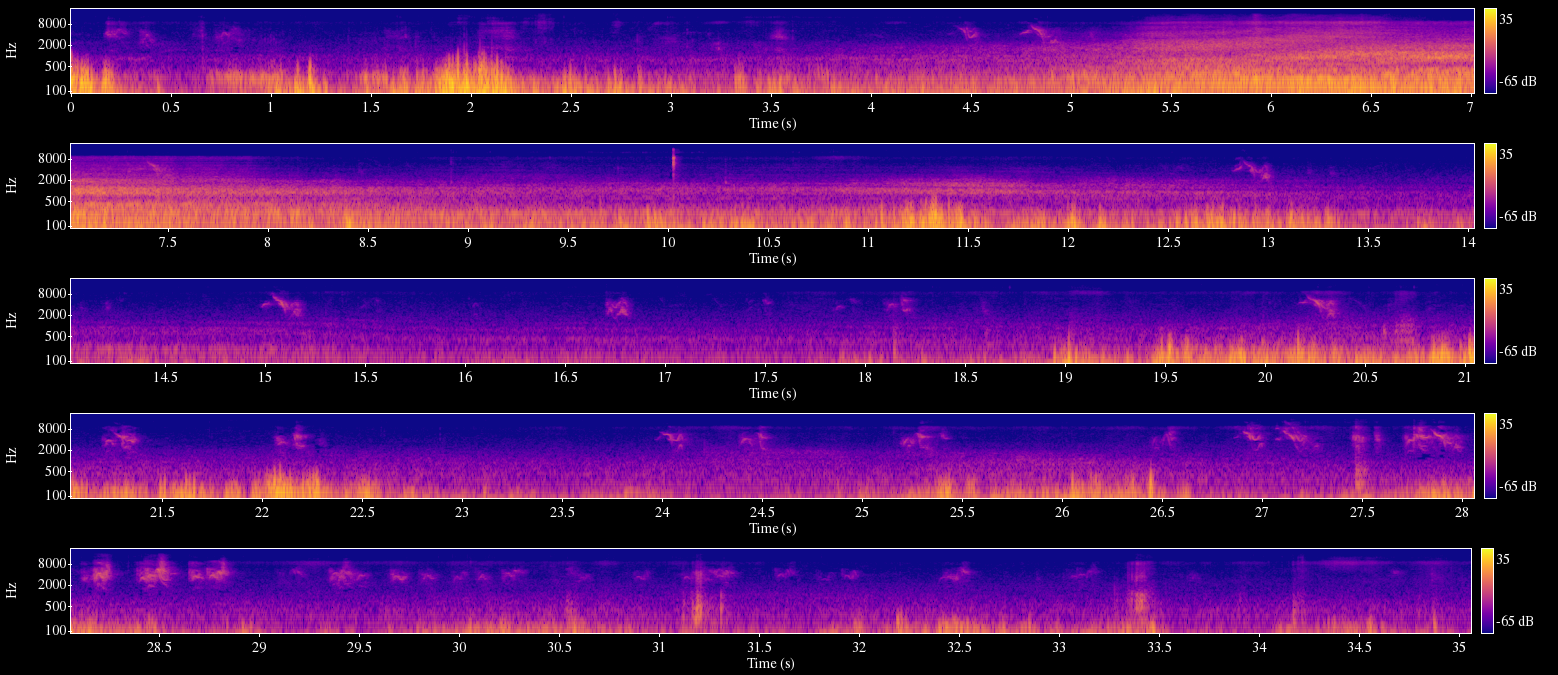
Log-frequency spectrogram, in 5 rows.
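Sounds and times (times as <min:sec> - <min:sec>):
small birds chirping: 0:00.0 - 0:05.3, 0:12.5 - 0:18.8, 0:20.0 - 0:22.4, 0:24.0 - 0:25.6, 0:26.3 - 0:35.0
wind gusts on microphone: 0:00.0 - 0:15.2, 0:17.8 - 0:35.0.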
